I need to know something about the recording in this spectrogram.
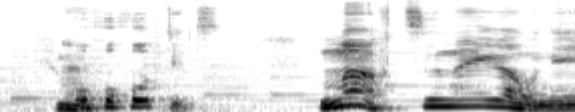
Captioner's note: laughs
